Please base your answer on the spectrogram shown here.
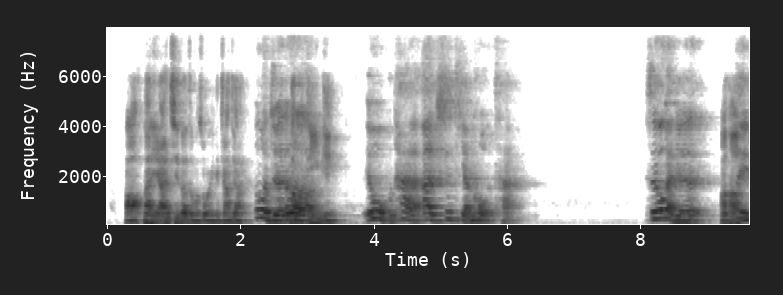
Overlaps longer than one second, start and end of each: none

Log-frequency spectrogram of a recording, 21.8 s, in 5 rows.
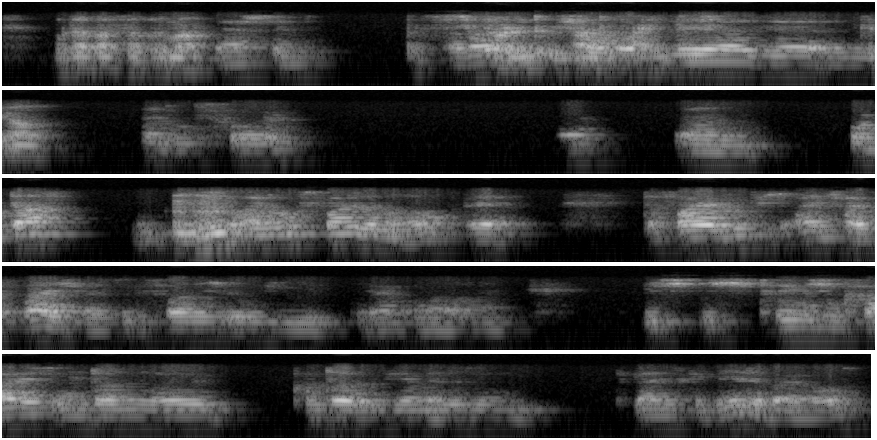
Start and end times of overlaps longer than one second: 2.2-3.6

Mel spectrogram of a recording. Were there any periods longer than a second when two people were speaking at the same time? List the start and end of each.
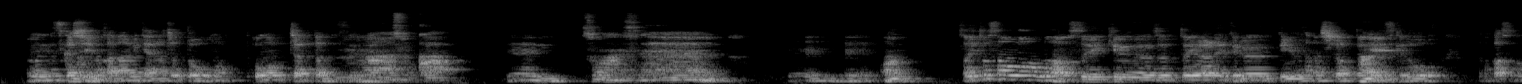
none

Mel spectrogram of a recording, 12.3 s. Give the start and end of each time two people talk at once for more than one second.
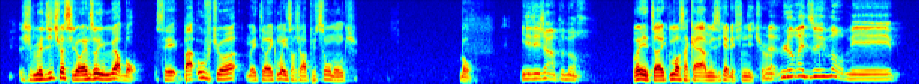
none

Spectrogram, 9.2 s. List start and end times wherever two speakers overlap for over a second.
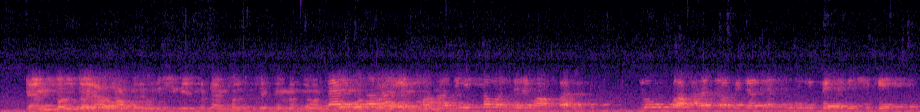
3.3-4.5

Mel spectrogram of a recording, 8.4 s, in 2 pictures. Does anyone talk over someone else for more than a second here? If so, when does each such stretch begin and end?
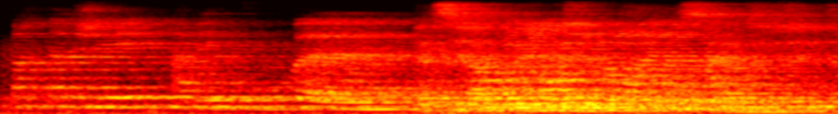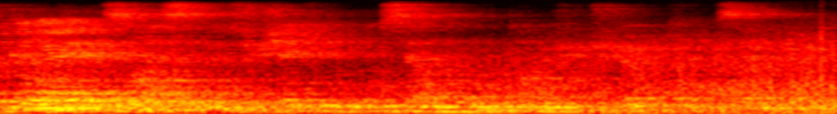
2.0-3.7

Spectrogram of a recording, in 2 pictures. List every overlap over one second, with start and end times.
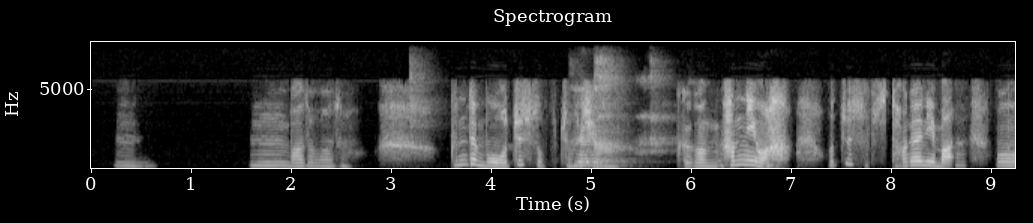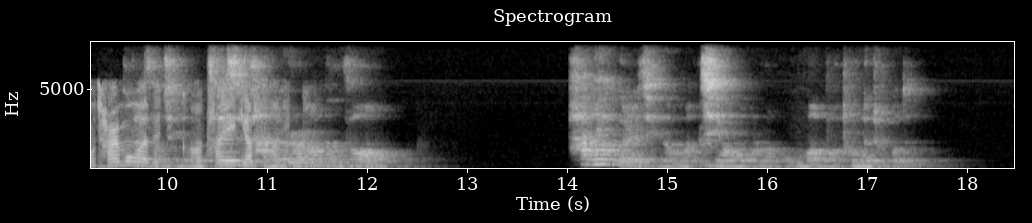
9.3-11.4

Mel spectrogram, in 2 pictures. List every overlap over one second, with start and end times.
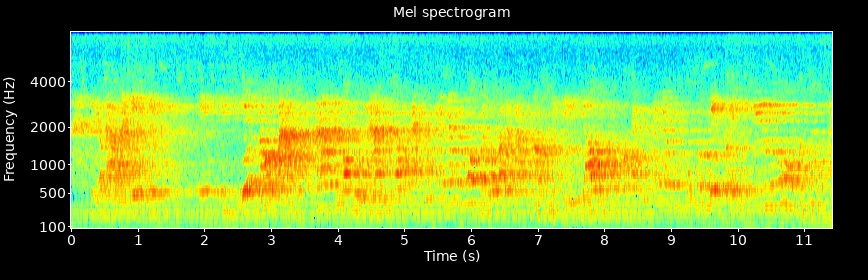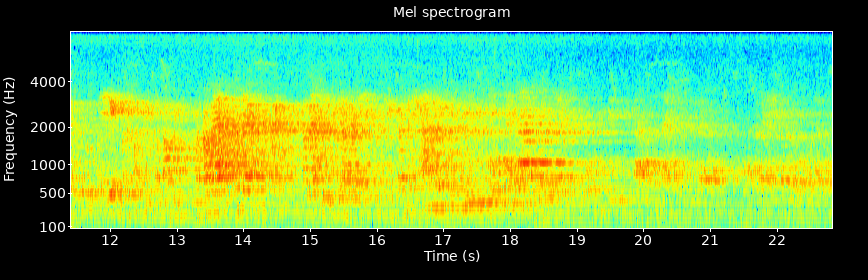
none

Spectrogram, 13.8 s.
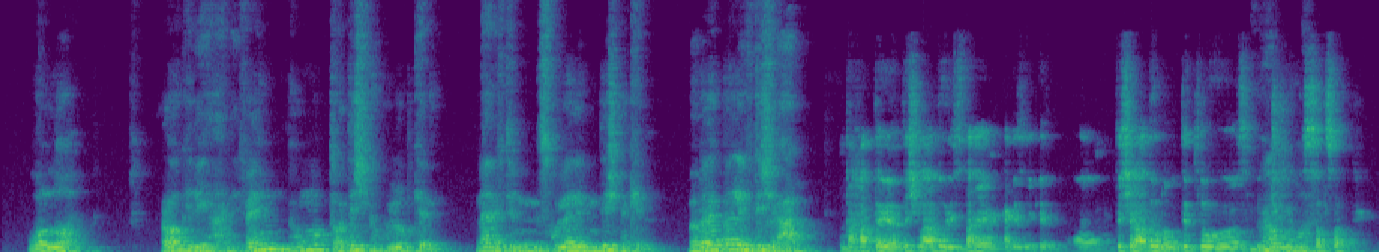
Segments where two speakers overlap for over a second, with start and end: none

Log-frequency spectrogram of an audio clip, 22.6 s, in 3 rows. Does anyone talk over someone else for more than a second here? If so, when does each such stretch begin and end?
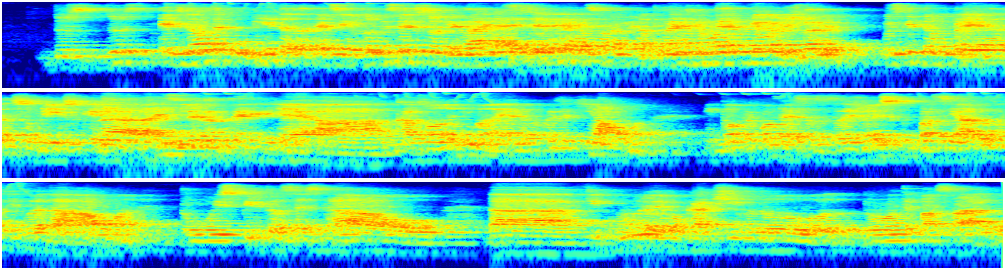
3.7-6.3, 8.2-9.8

